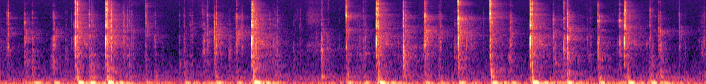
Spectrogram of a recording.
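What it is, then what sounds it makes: Plastic computer keyboard being typed on. A full-size black plastic computer keyboard with hollow keys is typed rapidly with the long nails and fingertips of both hands. It makes a quick, uneven stream of sharp, bright clicks over a low, hollow thump. Each keystroke dies away almost instantly.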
